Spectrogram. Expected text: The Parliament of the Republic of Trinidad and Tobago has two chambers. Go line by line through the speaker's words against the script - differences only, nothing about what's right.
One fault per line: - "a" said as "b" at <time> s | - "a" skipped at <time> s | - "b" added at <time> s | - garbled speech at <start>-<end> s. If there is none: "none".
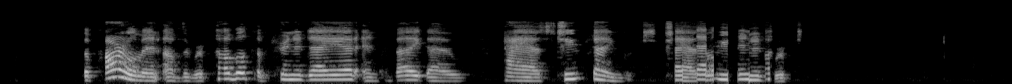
- garbled speech at 6.6-8.0 s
